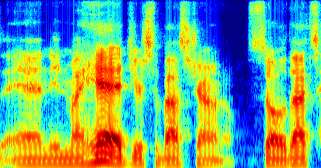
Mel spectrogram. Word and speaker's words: Sebastiano: your name is spelled Sebastiano, so I don't know which it is, or is both okay? So both are fine. The Sebastiano is the Italian, but most people call me Sebastian.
